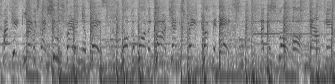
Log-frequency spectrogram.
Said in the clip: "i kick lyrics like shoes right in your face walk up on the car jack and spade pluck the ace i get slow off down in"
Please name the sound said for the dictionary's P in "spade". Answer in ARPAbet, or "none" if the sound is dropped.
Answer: F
